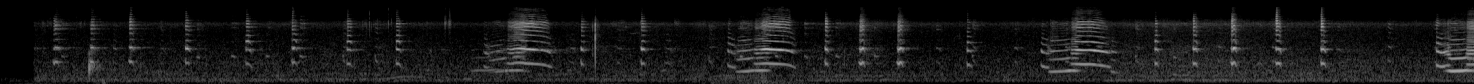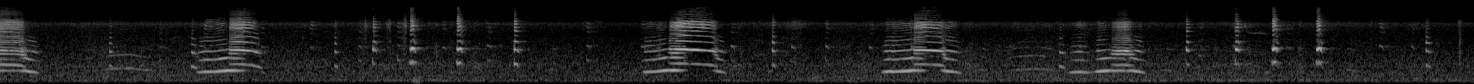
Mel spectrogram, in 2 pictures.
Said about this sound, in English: And let's just listen to the sound of the joyous Nene bird and celebrate its new status as merely vulnerable.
